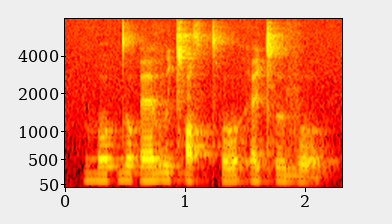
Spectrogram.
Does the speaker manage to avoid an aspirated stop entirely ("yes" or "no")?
no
